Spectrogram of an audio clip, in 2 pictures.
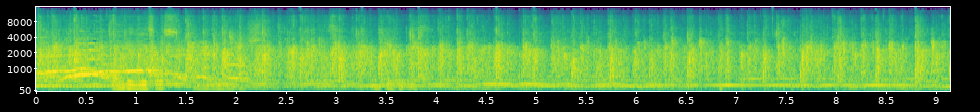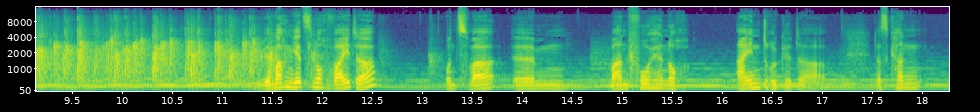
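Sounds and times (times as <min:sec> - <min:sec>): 
crowd applauding: 0:00.0 - 0:12.1
speech: 0:01.1 - 0:01.7, 0:11.5 - 0:18.1.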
